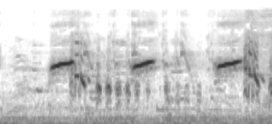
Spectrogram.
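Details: Chukar giving three rising whistled notes, each ending in a rough, chattering flourish. The notes are spaced about a second apart over faint background noise.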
